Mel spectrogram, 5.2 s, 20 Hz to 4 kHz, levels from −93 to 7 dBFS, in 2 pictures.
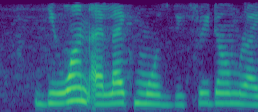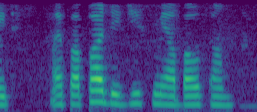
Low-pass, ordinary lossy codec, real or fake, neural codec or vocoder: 3.6 kHz; AAC, 24 kbps; real; none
